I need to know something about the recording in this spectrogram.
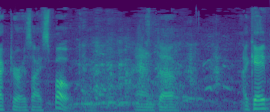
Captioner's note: audience laughs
